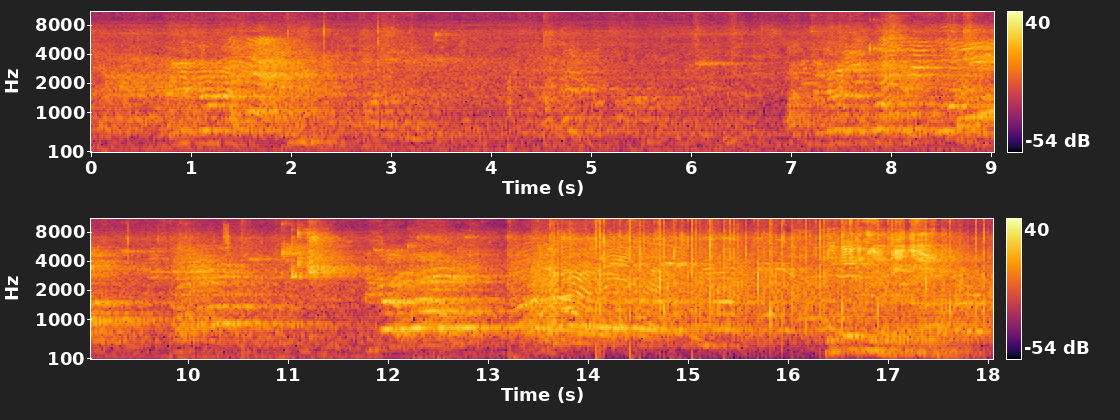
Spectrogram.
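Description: A handball bounces on the hall floor.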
